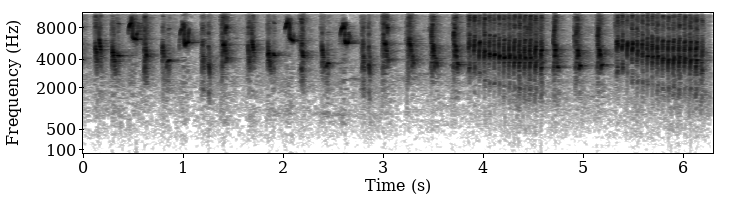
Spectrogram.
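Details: Long-tailed shrike tutoring recording with champion fill (isian): hooked, slurred high whistles alternating with sharp chips, then two fast buzzy rattling trills.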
